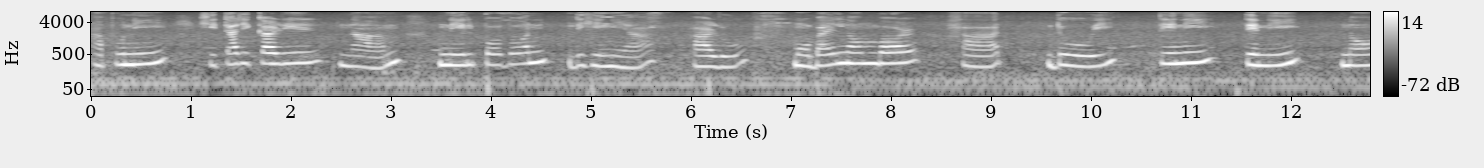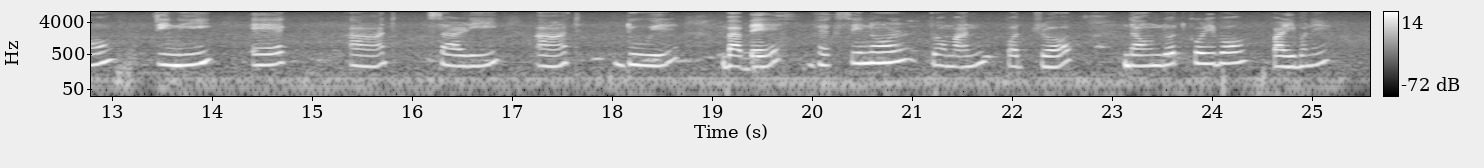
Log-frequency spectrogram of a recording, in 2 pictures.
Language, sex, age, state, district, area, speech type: Assamese, female, 18-30, Assam, Jorhat, urban, read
